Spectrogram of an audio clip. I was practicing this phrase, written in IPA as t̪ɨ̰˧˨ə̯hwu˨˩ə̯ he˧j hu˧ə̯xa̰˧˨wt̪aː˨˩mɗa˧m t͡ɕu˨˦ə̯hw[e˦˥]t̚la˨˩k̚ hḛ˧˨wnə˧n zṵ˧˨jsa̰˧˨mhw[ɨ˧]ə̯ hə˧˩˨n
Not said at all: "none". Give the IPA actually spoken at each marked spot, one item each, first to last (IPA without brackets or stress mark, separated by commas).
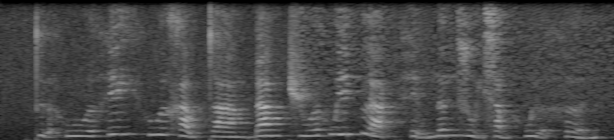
e˦˥, ɨ̰˧˨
